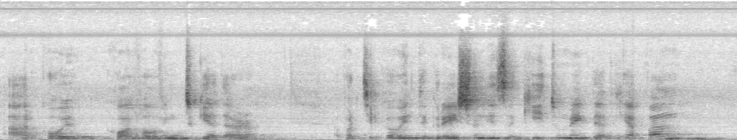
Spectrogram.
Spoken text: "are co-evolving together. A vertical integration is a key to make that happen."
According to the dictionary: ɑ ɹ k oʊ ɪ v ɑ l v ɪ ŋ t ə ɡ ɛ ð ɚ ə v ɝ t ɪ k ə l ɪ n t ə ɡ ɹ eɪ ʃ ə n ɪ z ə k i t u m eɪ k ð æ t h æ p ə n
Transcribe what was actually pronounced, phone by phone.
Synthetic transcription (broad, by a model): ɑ ɹ k oʊ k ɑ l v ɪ ŋ t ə ɡ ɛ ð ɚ ə p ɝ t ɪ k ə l ɪ n t ə ɡ ɹ eɪ ʃ ə n ɪ z ə k i t u m eɪ k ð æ t h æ p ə n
